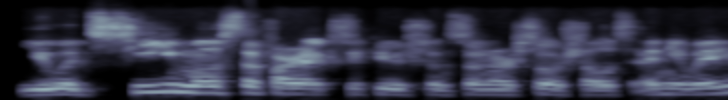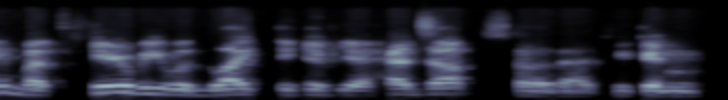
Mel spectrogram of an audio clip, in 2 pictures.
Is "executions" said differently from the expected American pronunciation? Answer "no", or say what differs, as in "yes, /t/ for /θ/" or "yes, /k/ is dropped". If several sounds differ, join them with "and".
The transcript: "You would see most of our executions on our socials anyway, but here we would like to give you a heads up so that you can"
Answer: yes, /s/ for /z/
